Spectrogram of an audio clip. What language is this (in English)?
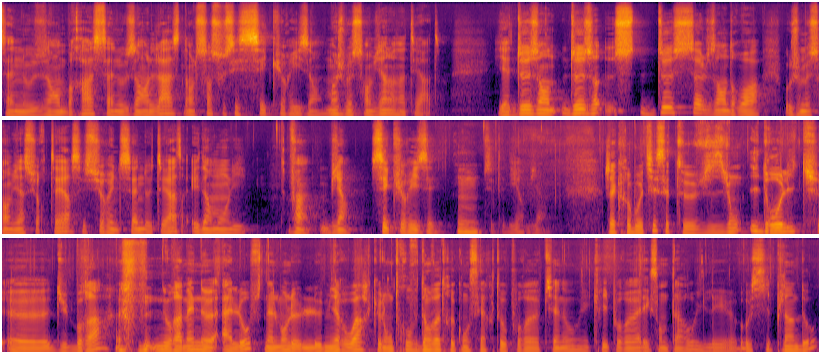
French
